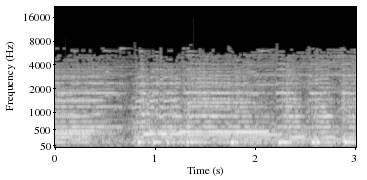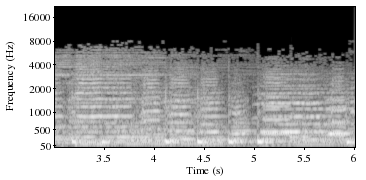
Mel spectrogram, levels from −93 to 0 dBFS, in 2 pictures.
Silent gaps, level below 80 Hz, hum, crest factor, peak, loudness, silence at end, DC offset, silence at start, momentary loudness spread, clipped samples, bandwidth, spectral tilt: none; -34 dBFS; none; 10 dB; 0 dBFS; -11 LUFS; 0 s; under 0.1%; 0 s; 3 LU; under 0.1%; 8.4 kHz; -6 dB/octave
